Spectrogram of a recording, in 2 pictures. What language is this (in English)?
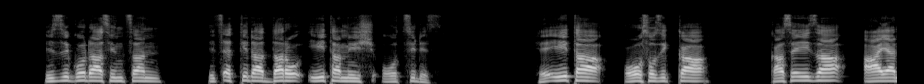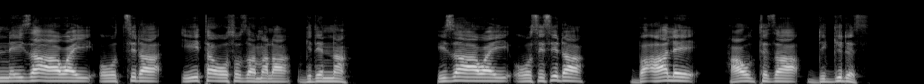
Gamo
